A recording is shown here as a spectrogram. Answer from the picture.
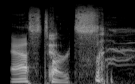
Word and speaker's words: Astartes: Astartes. Yep. Astartes.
